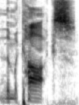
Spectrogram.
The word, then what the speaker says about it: macaques: The 214 says the correct pronunciation is the macaques.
